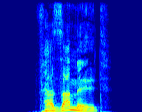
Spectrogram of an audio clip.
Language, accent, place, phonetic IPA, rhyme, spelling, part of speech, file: German, Germany, Berlin, [fɛɐ̯ˈzaml̩t], -aml̩t, versammelt, verb, De-versammelt.ogg
- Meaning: 1. past participle of versammeln 2. inflection of versammeln: third-person singular present 3. inflection of versammeln: second-person plural present 4. inflection of versammeln: plural imperative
